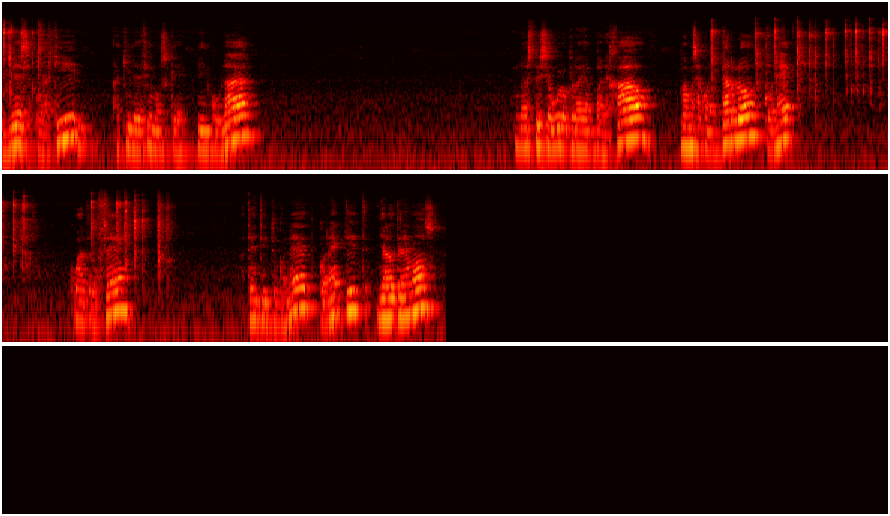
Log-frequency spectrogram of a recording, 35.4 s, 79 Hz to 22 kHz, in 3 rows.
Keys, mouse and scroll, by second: 0.0-0.7 typing, 9.4-14.0 typing, 22.1-24.2 typing.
